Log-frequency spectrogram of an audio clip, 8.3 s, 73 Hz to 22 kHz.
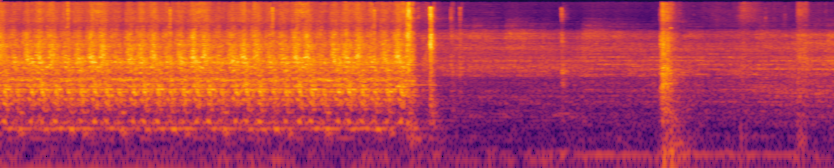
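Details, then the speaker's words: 1978 Ford F100 Cleveland V8, unstarted for 6 years, after too much fuel poured in: starter churns rapidly about four seconds with no firing, then quits; flooded engine cranks but won't catch, spark and fuel line checks planned. "I don't think it's going to go easily."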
